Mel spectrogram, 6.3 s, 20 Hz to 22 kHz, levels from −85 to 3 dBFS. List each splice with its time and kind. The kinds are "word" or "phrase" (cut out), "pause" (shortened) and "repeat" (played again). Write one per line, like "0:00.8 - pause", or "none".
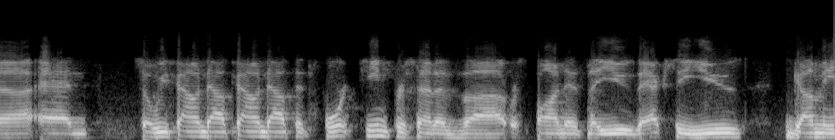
0:01.7 - repeat
0:04.4 - phrase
